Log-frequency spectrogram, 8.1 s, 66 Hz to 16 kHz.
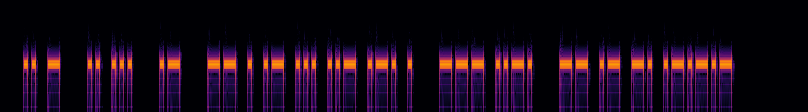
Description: Morse code, heard as a keyed tone, about 30 wpm, 700 Hz. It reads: IT IS A MEASURE OF MAN.
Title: Sentences from Top 1000 Words - Review Part 2 - 30wpm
